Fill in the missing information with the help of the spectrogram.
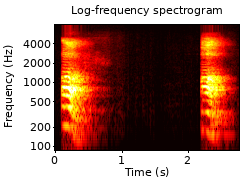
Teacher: आ बोला जाता है कंठ से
